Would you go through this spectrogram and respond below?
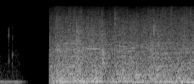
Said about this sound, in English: Streaky pork cutlets sizzle on the plate before going on a charcoal grill and then getting finished off with a blowtorch until lightly caramelized.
